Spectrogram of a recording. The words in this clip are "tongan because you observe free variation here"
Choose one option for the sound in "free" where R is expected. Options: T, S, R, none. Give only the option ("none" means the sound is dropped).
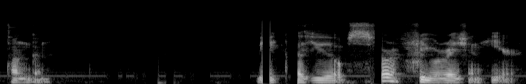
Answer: R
